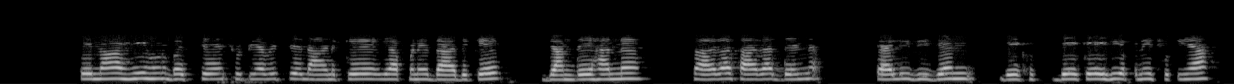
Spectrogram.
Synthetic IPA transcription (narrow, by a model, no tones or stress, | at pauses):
t̪eːnãːɦiːɦʊɳbətːʃeːt͡ʃʰʊʈːɪjãːʋɪt͡ʃːt͡ʃːlaːɳkeːjãːəpɳeːd̪aːd̪keː | d͡ʒãːnd̪eːɦən | saːɾaːsaːɾaːd̪ɪn | ʈɛːliːʋid͡ʒən | eːkʰd̪eːkeːɦiːəpnẽːt͡ʃʰʊʈːɪjãː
